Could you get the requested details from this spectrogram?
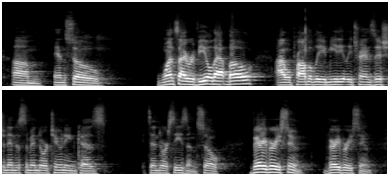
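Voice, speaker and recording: Audible room echo around a man at a moderate pace, medium in pitch with ordinary pitch variation and long, frequent pauses. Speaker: archery equipment reviewer. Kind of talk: casual product review. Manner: informal, conversational with fillers.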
